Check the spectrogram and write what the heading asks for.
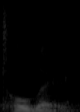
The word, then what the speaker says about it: Tolle: And I know it's pronounced Tolle because I Googled it. Did any of you ever wonder? He pronounces it Eckhart Tolle.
